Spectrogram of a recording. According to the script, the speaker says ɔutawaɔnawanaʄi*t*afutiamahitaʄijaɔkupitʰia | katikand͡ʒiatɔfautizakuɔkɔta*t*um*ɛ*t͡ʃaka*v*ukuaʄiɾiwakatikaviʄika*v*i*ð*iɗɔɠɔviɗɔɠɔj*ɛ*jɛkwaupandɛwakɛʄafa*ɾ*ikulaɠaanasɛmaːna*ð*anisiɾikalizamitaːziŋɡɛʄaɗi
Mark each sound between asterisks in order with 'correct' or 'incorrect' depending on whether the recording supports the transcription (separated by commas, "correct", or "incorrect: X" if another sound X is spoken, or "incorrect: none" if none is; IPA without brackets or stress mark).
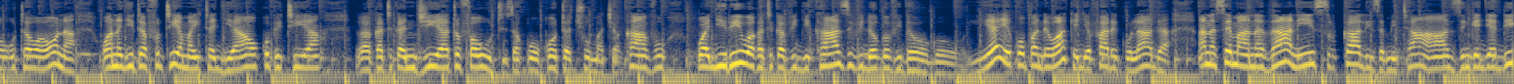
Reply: correct, incorrect: t͡ʃ, incorrect: a, correct, incorrect: z, incorrect: v, correct, correct, correct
